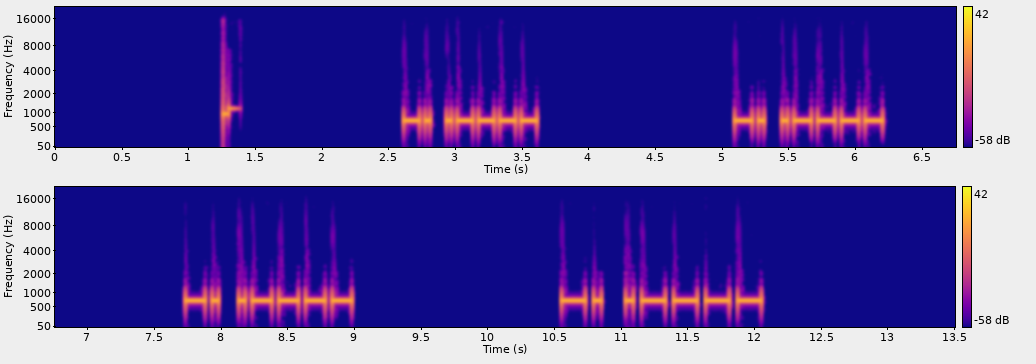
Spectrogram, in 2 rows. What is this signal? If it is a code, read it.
Morse code, heard as a keyed tone, about 29 wpm, 700 Hz. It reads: N1 N1 N1 N1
